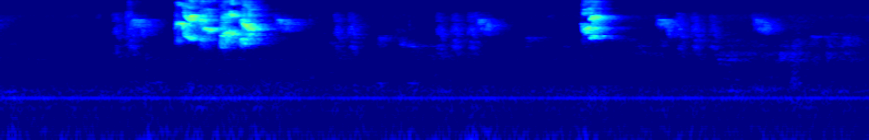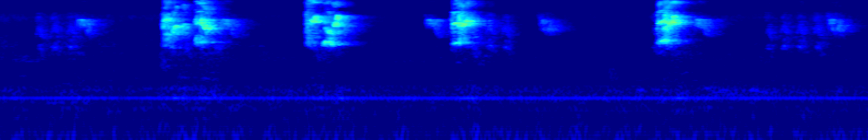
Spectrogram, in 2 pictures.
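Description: A bird chirping in short high bursts, about seven times, over a steady low hum.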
